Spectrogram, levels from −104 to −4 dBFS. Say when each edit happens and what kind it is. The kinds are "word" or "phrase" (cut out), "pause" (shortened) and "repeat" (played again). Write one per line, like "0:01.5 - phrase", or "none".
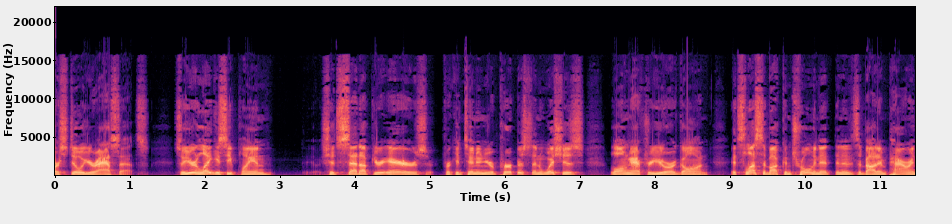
none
